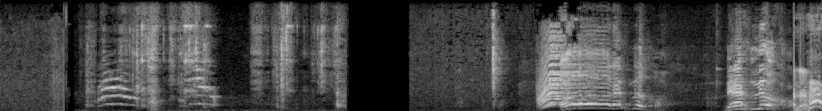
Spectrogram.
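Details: Domestic cat meowing several times: short arched meows early on, then a longer, louder meow and a final rising-falling cry, with indoor voices in between.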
